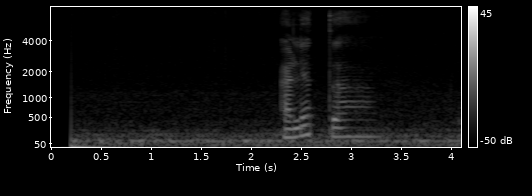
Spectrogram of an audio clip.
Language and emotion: Russian, neutral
